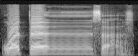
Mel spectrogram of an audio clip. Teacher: setelahnya watansaah kita langsung bacakan nunnya ke makhraj daripada huruf Sin huruf Sin itu ujung lidahnya makhrajnya ujung lidah kita di antara Gigi atas dan Gigi bawah itu ada tiga Sin Zai dan Shad Nah itu tiga tempatnya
